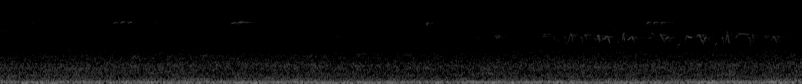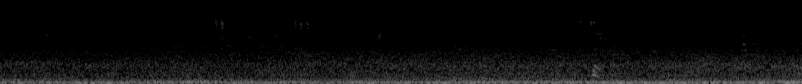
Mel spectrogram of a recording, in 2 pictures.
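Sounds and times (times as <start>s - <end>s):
small birds chirping: 4.1s - 16.0s.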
